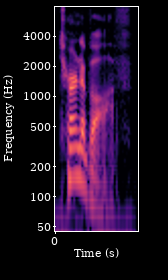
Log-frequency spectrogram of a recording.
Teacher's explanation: The final consonant of one word links directly onto the initial vowel of the next.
